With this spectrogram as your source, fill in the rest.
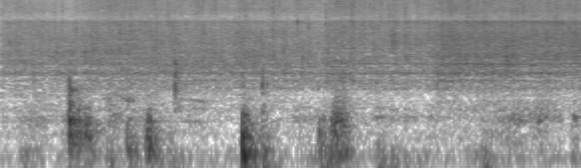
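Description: Mushrooms and eggplant frying in a pan with egg, a soft constant sizzle broken by several louder clacks and scrapes of stirring, close but low in level, no speech.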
